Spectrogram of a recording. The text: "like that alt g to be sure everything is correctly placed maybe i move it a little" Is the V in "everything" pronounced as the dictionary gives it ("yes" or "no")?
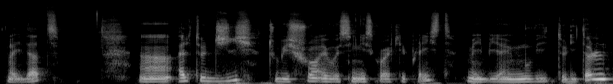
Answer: yes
